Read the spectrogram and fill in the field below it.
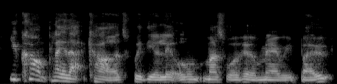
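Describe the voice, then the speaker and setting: An Essex man in casual, argumentative back-and-forth. His pitch moves around in a lively way as he piles up repeated phrases to make his point. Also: normal speed. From Essex, England. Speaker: podcast co-host. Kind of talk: casual bickering chat.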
